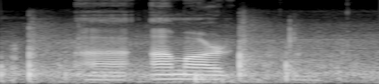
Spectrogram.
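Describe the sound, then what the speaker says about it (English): Diwali fireworks in London go off in a few sharp bangs and crackles near and far, while people talk and exclaim excitedly over them. "These fireworks are Giotto."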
